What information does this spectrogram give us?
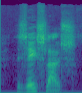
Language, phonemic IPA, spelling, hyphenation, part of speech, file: Dutch, /ˈzeː.slœy̯s/, zeesluis, zee‧sluis, noun, Nl-zeesluis.ogg
- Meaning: a sea lock, a sea sluice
